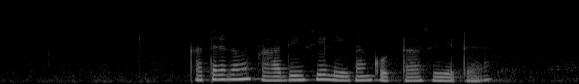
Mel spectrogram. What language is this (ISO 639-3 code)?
sin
